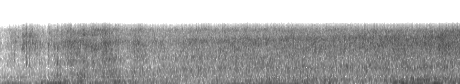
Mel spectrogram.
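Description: An old Jeep's engine running as it drives through a muddy, water-filled rut, with water splashing, growing louder as it comes closer.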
